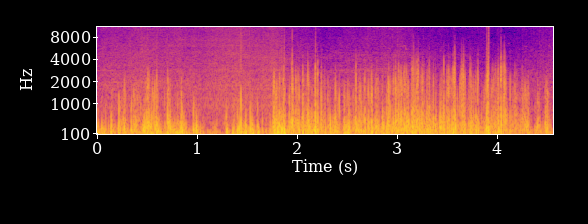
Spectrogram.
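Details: Gusting wind buffets the microphone beside a boating lake, with rough bursts of rushing noise and no animal voice heard.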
